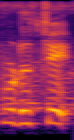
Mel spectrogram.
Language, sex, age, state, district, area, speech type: Marathi, female, 45-60, Maharashtra, Amravati, rural, read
